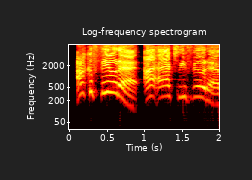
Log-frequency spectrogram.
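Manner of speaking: eager, wound-up agreement; excited high agreement. Real, not acted. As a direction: pitch jumps way up.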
